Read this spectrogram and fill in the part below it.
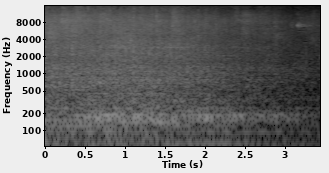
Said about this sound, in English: Finally, the rain stopped.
